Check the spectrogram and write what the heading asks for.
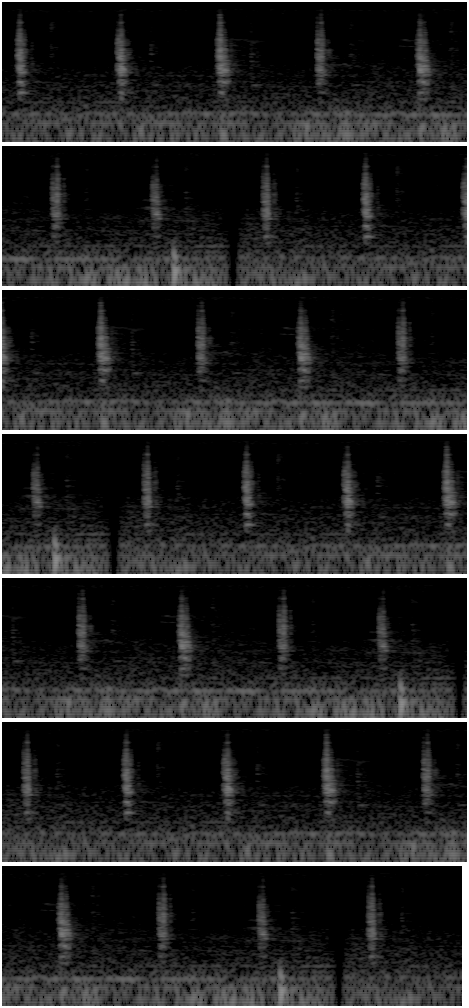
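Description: A clock ticking steadily, about once a second, timing the pupils' answer period, over a faint low hum.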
